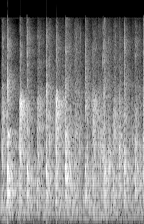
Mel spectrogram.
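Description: A small audience clapping, a quick irregular patter of many hand claps that thins out near the end.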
